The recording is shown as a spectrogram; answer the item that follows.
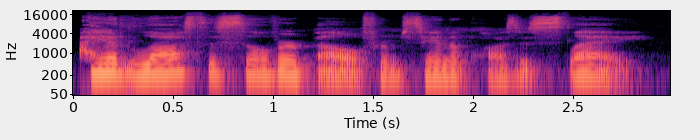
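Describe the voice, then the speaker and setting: A woman hosting a children's storybook read-aloud, speaking in deliberate phrases and explaining things to young listeners. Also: medium pitch, fairly even intonation, creaky, dark tone, slightly rough.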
